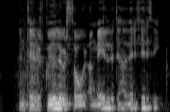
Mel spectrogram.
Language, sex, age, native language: Icelandic, male, 20-29, Icelandic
